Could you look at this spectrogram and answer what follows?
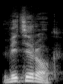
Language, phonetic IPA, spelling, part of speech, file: Russian, [vʲɪtʲɪˈrok], ветерок, noun, Ru-ветерок.ogg
- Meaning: diminutive of ве́тер (véter): wind, breeze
